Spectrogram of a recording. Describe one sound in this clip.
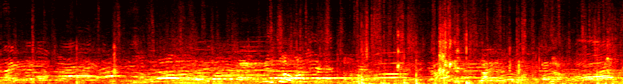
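A ball slaps into players' hands.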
